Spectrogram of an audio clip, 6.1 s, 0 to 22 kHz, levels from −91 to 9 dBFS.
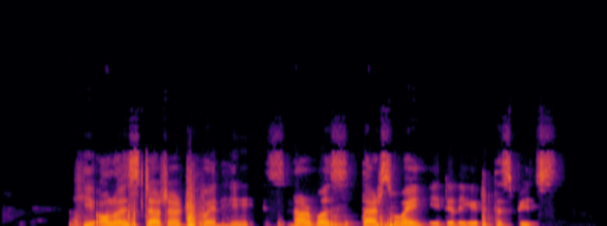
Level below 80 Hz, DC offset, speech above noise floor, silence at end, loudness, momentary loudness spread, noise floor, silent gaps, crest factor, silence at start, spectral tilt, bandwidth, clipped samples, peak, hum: -56 dBFS; under 0.1%; 52 dB; 0.55 s; -21 LUFS; 12 LU; -72 dBFS; none; 20 dB; 0.7 s; -5.5 dB/octave; 9.8 kHz; under 0.1%; -2 dBFS; none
